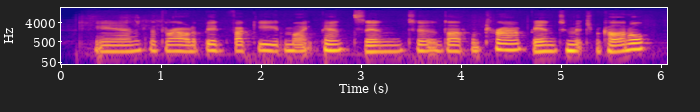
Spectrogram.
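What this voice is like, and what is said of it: Southern American accent. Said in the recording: “got a southern accent”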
